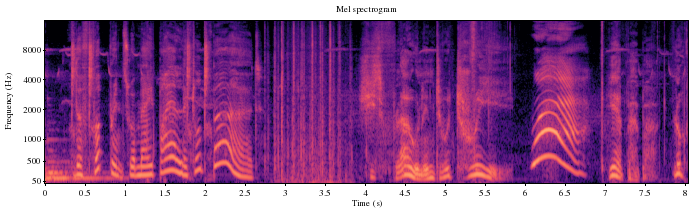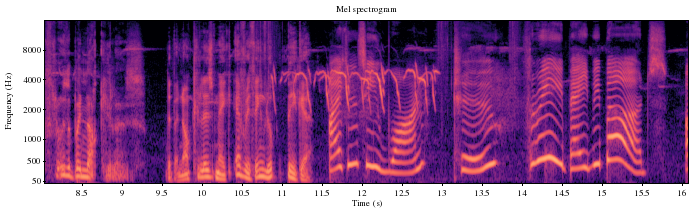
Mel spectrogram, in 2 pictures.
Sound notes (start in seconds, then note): 9.6 chirping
